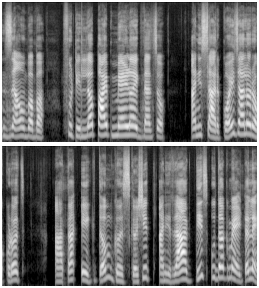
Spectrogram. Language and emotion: Goan Konkani, happy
